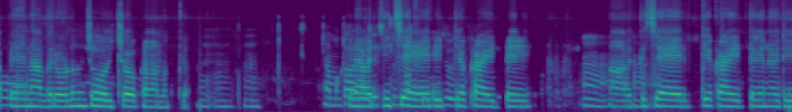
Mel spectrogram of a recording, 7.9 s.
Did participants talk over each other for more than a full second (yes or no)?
yes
